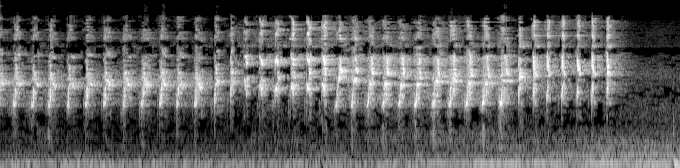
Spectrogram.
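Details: Lovebird song used to coax lazy lovebirds into singing: a rapid, high, buzzy chattering trill of quick repeated notes that runs for about four and a half seconds, then stops abruptly.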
